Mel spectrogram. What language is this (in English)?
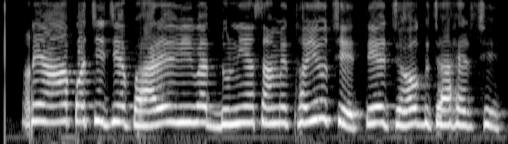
Gujarati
